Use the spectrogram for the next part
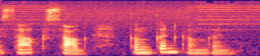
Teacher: जब अघोष ध्वनियाँ घोष ध्वनि में परिवर्तित हो जाती है तो घोषीकरण कहा जाता है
